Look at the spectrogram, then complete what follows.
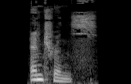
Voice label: "entrance", voice, english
